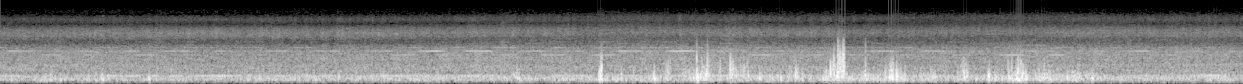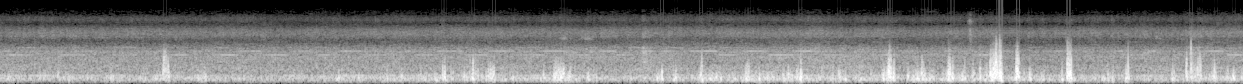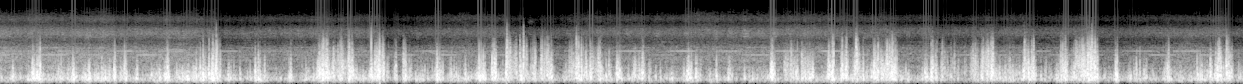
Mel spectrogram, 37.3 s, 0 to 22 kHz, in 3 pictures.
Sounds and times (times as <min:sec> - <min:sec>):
Ship: 0:00.0 - 0:37.2
Wind noise (microphone): 0:04.3 - 0:14.8, 0:15.6 - 0:37.2.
